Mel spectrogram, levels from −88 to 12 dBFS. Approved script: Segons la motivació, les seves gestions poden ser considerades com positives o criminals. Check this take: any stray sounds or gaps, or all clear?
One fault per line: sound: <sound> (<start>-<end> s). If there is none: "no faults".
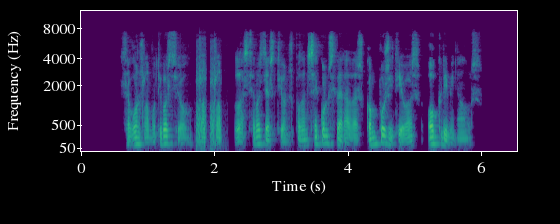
sound: laugh (1.7-2.1 s)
